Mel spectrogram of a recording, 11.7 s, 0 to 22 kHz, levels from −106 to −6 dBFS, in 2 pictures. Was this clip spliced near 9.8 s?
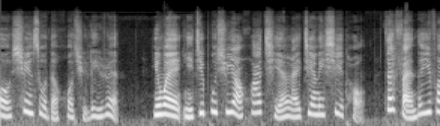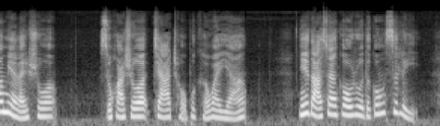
no; 1 cut; at 5.0 s

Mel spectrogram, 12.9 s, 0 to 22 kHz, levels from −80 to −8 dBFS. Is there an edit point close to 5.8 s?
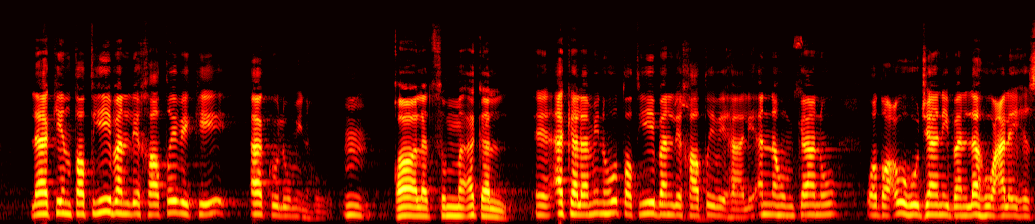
no; 0 cuts

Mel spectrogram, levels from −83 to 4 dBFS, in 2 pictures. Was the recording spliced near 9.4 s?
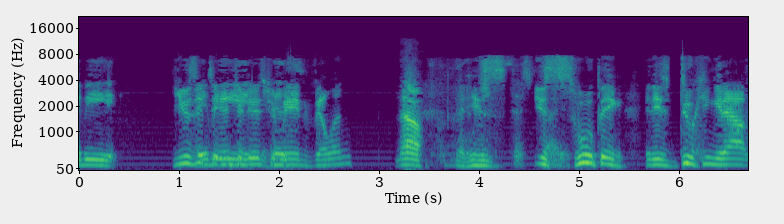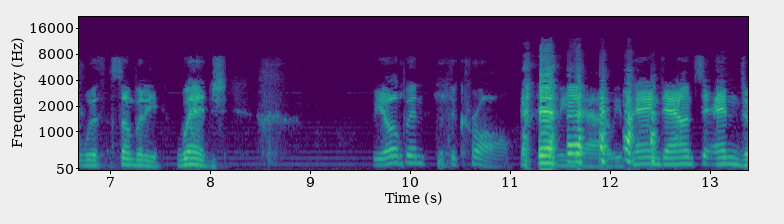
yes; 3 cuts; at 3.1 s, 7.0 s, 9.4 s

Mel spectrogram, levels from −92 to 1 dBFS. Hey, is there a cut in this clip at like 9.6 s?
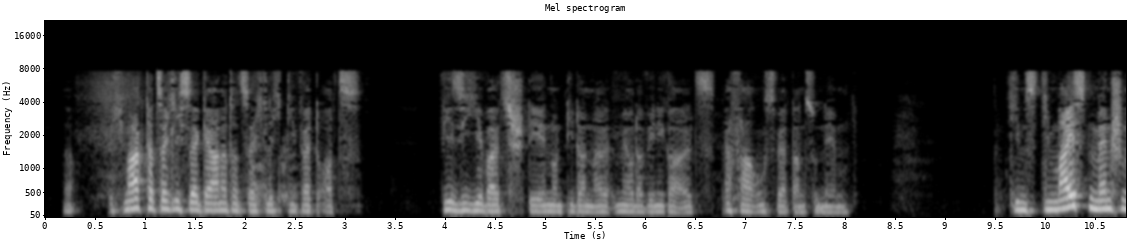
yes; 2 cuts; at 6.7 s, 9.6 s

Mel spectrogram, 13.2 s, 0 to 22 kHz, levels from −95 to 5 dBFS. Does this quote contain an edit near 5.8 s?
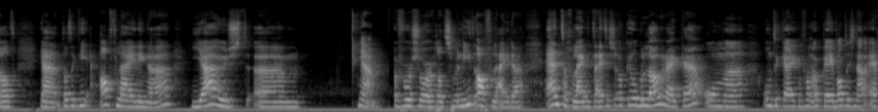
yes; 1 cut; at 5.8 s

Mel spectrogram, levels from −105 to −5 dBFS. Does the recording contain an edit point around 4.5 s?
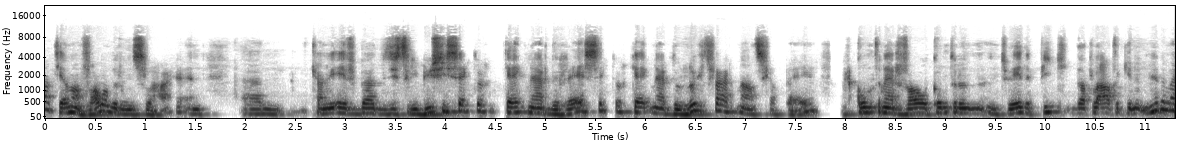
no; 2 cuts; at 7.8 s, 9.4 s

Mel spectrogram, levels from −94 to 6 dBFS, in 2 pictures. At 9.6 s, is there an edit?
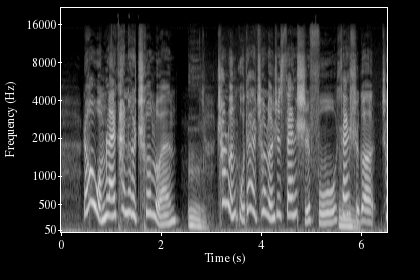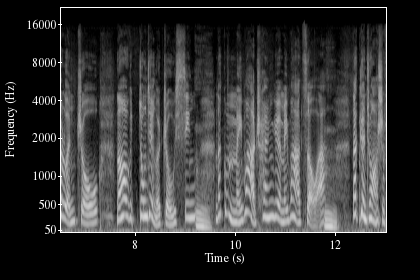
yes; 1 cut; at 9.6 s

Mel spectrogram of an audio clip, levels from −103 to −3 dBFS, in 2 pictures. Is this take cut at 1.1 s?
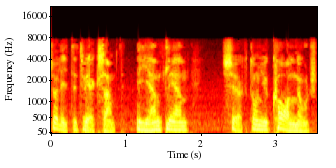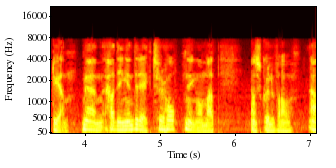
yes; 2 cuts; at 1.1 s, 3.9 s

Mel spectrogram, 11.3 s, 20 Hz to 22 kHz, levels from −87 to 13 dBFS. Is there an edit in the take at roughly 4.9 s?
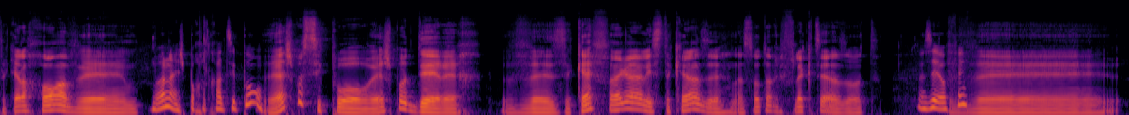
yes; 1 cut; at 4.9 s

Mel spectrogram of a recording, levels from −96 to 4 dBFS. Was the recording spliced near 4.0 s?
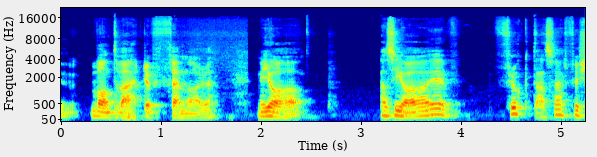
no; 1 cut; at 1.9 s

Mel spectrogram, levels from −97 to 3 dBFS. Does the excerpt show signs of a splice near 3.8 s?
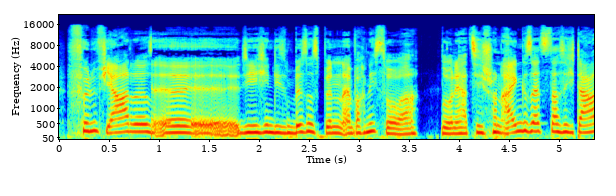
yes; 2 cuts; at 0.9 s, 3.8 s

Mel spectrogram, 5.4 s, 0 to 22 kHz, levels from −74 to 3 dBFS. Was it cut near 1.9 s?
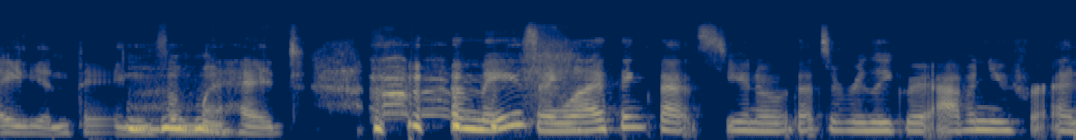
yes; 1 cut; at 1.9 s

